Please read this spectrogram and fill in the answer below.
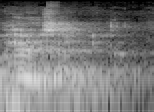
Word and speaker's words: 페르시아: 요즘 발음으로 페르시아입니다.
